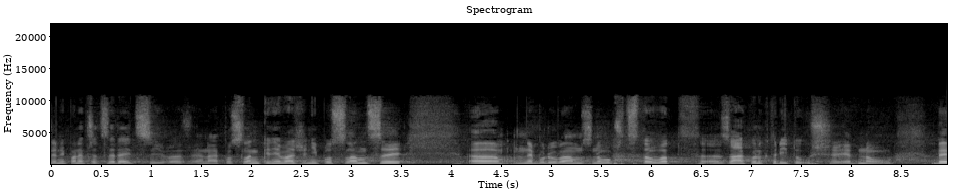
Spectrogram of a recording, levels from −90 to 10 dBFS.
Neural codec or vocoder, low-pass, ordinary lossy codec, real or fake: vocoder, 44.1 kHz, 128 mel bands, Pupu-Vocoder; 10.8 kHz; MP3, 64 kbps; fake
